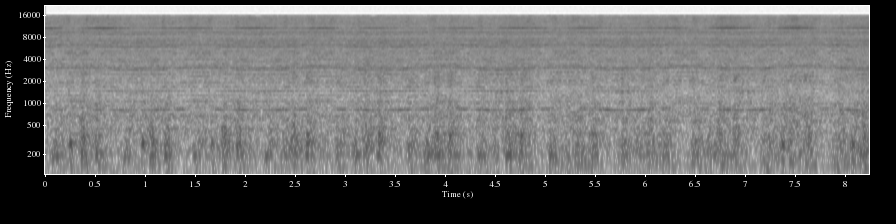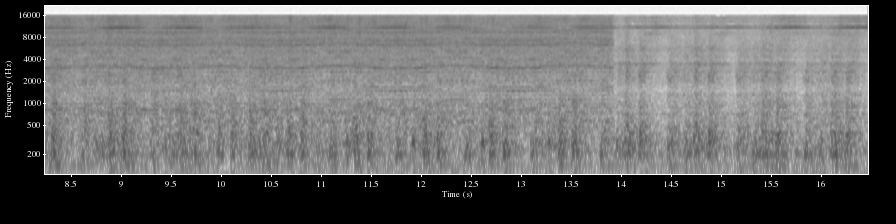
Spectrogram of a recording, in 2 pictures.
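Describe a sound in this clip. A train rumbles steadily along the tracks with a low motor whine.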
